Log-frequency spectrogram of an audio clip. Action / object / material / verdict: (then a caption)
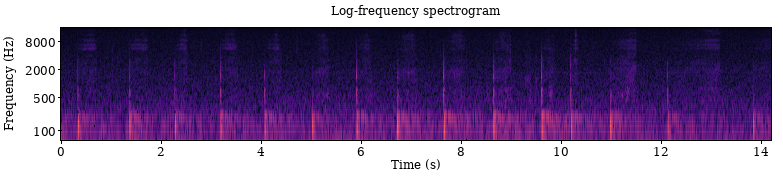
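tap / glass tablet screen tapped with a plastic stylus tip / glass / none. The plastic tip of an Apple Pencil makes quick, repeated strokes and taps on the glass touchscreen of a large 12.9-inch iPad Pro lying flat, painting sun rays. Fifteen short, dry taps land at a fairly steady pace, each with a dull low knock around 120 Hz that dies almost at once. Faint scratchy strokes and soft hiss fill the gaps between them.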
